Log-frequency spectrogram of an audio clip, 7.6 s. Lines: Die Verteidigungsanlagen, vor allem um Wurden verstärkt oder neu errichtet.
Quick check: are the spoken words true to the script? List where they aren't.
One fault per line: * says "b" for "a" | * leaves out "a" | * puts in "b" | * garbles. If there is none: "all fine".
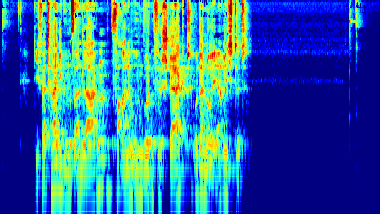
all fine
